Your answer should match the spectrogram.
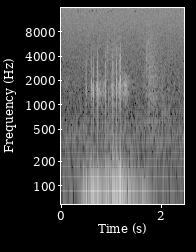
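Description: Close handling noise from the communion table: starting about half a second in, about a second of low rumbling bumps with a quick run of crackles and clicks, as the elements are handled near the microphone.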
